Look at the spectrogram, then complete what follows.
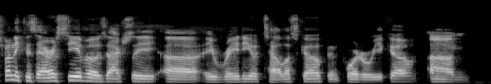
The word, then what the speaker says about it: Arecibo: yours is that, I just make sure I'm pronouncing this right. Is it Arecibo?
